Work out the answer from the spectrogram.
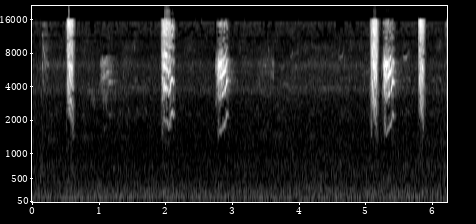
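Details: Double-collared seedeater female calling to stimulate a male: about eight sharp, high chirps, some with short downward hooks, irregularly spaced and paired near the end, above faint hiss.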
